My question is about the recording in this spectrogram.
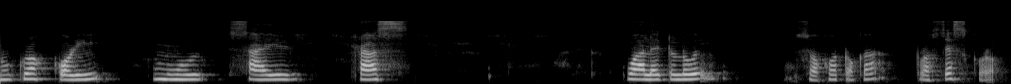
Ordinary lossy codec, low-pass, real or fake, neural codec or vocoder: none; none; fake; codec, 16 kHz, 4 kbps, FunCodec, trained on LibriTTS, 50 frames a second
